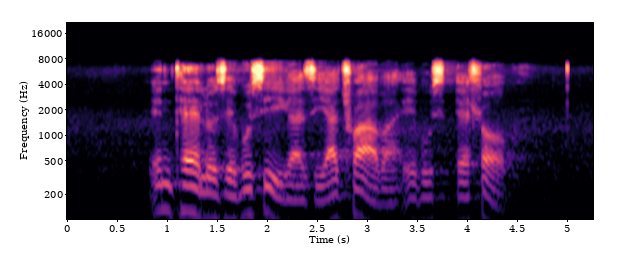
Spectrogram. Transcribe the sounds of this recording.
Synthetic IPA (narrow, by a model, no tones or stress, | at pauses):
iːntʰɛlɔzeɓusik̬azijat͡ʃʰwaɓa̰ɛɬɔːɓɔ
